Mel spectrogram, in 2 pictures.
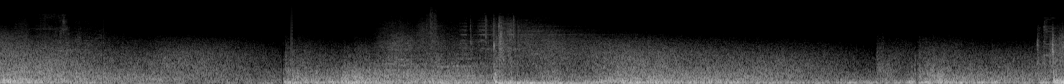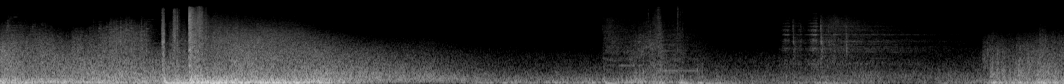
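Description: Heavy naval guns fire in loud booming salvos.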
